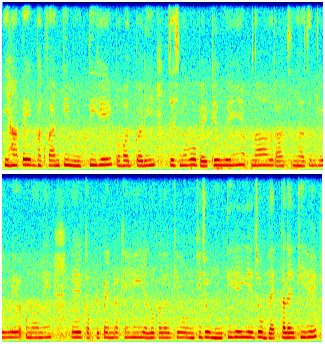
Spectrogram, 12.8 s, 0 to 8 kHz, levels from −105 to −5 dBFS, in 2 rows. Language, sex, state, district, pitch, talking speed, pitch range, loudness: Kumaoni, female, Uttarakhand, Tehri Garhwal, 245 Hz, 180 wpm, 230-250 Hz, -16 LUFS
